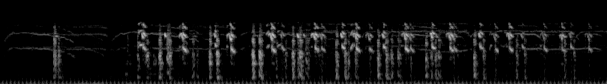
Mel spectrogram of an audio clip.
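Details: Peregrine falcon in Lublin, Poland, 23-04-24, eager to feed its young: one thin wail followed by a fast, uneven stream of harsh chattering notes, over two per second, with slurred whistled tones threaded through.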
